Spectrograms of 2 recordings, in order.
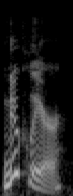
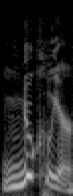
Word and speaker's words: nuclear: Nuclear. That's how it's spelled. – Nuclear. – There's not another U in there. It's nuclear.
